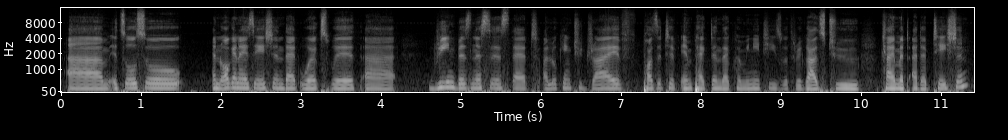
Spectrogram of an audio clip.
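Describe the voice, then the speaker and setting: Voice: mid-range voice, smooth. A young entrepreneur from Botswana presents their business at a conference, hesitating often with fillers. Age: young adult.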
